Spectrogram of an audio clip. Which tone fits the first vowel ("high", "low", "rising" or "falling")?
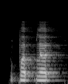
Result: high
